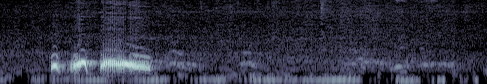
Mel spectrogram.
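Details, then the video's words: Spotted dove cooing, recorded as a lure to prompt other doves to sing: one phrase of a short note, a doubled note and a long throaty coo, then quiet with faint low pulsing in the background. "tekukur super gacor suara pancingan"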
